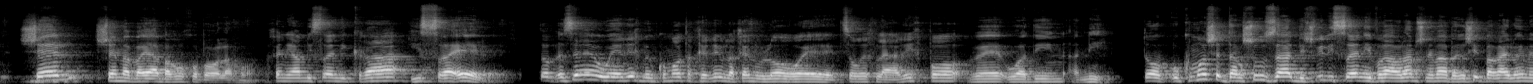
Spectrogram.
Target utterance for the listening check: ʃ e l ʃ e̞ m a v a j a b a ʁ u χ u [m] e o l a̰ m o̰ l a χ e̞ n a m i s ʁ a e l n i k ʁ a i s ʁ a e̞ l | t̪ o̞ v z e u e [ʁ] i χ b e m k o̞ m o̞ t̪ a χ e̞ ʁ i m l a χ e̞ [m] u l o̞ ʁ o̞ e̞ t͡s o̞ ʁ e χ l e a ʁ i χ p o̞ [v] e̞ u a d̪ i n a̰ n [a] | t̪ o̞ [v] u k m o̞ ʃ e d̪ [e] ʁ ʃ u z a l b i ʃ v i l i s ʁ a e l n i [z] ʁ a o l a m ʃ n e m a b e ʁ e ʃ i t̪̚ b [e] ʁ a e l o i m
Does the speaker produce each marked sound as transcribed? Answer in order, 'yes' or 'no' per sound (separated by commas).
no, yes, no, yes, no, yes, no, no, no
